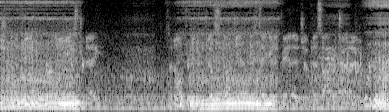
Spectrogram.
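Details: Elderly woman (grandmother) snoring: long, droning snores on each breath, with television talk in the background.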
